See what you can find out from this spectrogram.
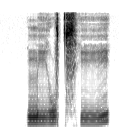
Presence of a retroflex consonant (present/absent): absent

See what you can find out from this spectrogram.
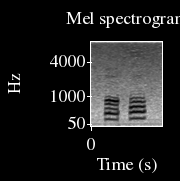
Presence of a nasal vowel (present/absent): present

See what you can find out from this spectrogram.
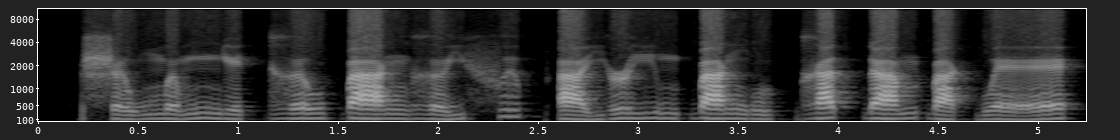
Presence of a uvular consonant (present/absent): absent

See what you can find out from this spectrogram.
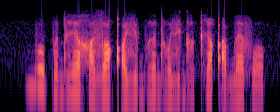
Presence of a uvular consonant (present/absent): present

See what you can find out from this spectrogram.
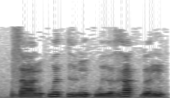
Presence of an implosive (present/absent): present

